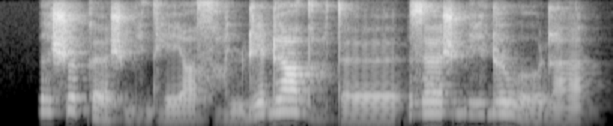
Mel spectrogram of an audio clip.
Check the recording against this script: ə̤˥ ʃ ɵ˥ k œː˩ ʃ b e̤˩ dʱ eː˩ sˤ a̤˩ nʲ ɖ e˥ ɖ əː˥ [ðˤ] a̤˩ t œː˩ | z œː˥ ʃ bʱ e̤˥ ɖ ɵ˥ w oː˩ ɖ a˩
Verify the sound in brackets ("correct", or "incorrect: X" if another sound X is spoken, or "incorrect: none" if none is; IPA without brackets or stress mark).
incorrect: dˤ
